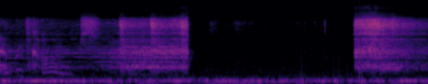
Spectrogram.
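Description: Movie trailer soundtrack playing back through a speaker: music and dialogue for about two seconds, a quieter stretch, then a loud burst of noise just before the end. A steady low hum runs underneath.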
